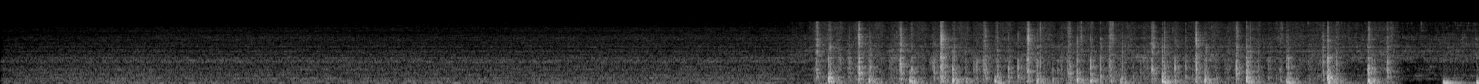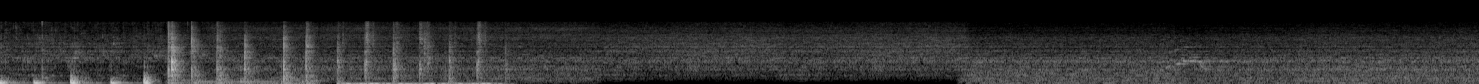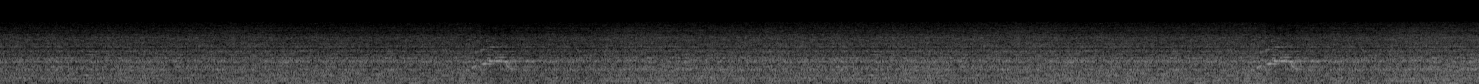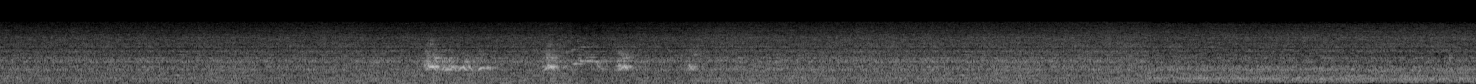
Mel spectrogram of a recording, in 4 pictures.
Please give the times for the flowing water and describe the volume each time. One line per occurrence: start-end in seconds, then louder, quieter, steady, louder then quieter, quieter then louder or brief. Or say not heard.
0.0-59.0 louder.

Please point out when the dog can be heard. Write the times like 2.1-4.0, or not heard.
48.6-51.4.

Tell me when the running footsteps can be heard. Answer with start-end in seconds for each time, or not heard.
8.1-19.9.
